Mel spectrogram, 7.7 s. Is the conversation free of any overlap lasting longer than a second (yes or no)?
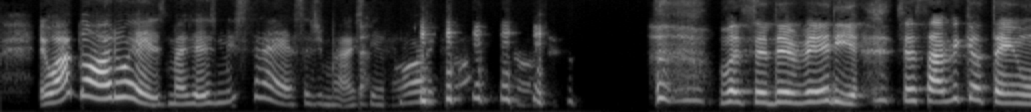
yes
